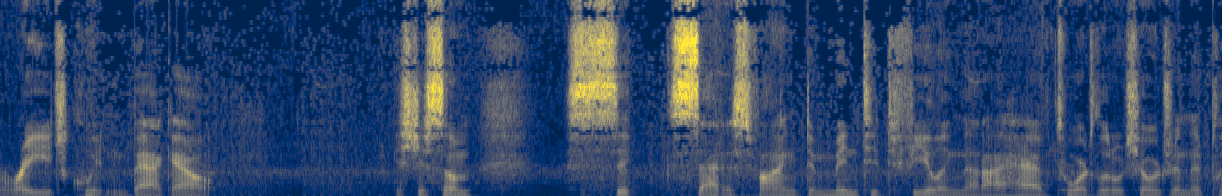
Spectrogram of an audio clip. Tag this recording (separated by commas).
Speech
